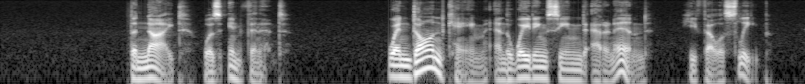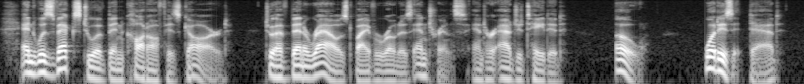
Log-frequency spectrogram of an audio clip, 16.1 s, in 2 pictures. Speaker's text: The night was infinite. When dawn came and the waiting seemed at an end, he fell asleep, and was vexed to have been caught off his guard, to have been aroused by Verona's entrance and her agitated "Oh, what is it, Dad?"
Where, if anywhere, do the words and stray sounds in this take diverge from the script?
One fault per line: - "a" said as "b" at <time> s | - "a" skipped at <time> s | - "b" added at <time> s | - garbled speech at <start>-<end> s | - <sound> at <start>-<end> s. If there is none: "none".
none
